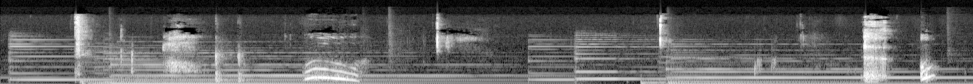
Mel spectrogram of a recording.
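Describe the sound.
A burp after drinking: one loud, croaky belch rises out of a low steady hum midway through, with a few shorter throaty bursts near the end.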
